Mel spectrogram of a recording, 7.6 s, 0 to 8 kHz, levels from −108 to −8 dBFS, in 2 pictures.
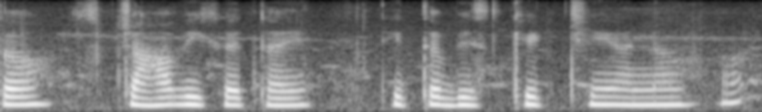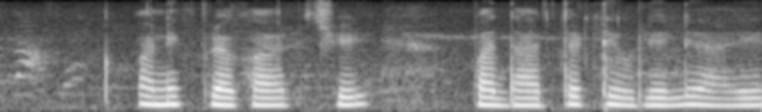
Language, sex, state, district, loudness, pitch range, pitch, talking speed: Marathi, female, Maharashtra, Gondia, -19 LUFS, 195-215 Hz, 205 Hz, 100 wpm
